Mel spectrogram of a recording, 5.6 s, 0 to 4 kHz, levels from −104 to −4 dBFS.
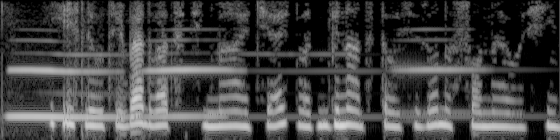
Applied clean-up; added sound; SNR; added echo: classical method spectral subtraction.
